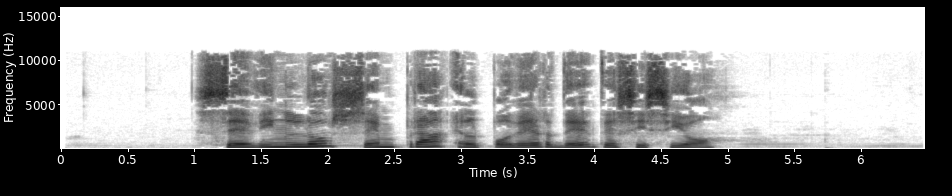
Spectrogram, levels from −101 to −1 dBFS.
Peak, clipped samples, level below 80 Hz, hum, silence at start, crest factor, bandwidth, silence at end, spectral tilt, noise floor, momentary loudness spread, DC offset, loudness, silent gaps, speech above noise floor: -2 dBFS; under 0.1%; -68 dBFS; none; 1 s; 20 dB; 11.5 kHz; 1.6 s; -2 dB/octave; -79 dBFS; 11 LU; under 0.1%; -18 LUFS; none; 59 dB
